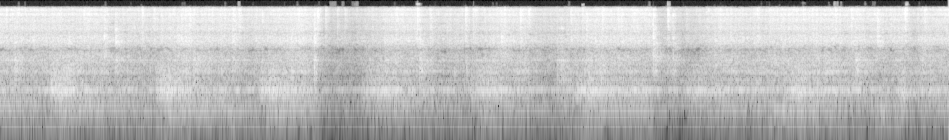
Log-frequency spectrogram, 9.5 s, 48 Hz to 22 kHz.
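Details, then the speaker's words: Cumberland granulator chopping about 10 pounds of copper wire: loud, gritty chopping that surges and eases about once a second as the material tumbles, noisier while grinding; normal operation under load. "Alright, we ground about 10 pounds of wire. A little bit more noisy when it's grinding. And you can hear it surging as it's rolling it around."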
